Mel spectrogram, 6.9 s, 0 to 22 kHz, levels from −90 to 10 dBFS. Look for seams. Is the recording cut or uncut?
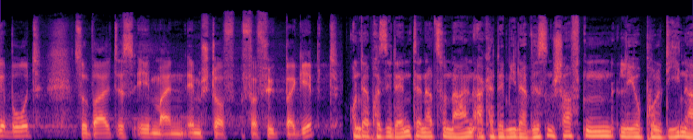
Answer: uncut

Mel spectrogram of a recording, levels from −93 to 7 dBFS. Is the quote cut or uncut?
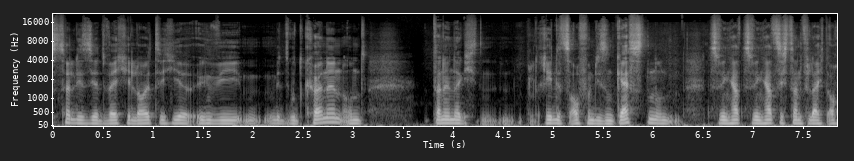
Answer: cut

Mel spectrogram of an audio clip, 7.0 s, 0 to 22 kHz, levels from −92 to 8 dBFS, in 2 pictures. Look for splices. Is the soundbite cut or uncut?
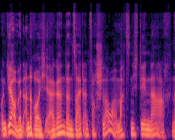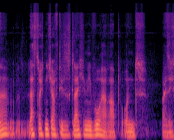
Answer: uncut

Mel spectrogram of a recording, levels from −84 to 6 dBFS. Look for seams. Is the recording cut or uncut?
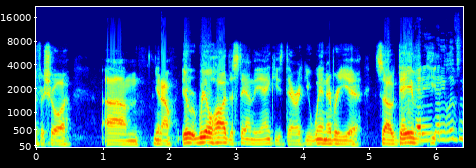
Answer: cut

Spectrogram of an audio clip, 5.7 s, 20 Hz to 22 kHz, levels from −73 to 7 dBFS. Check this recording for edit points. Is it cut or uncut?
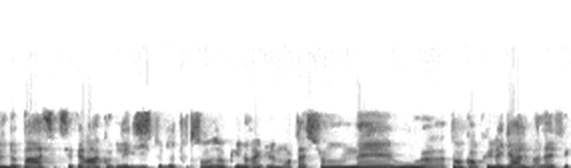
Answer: cut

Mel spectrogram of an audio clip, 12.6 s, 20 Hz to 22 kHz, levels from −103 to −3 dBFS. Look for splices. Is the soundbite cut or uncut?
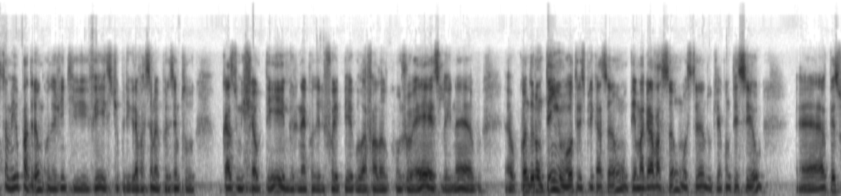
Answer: uncut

